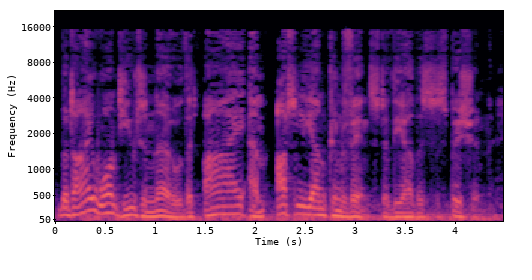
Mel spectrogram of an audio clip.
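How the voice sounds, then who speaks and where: A man playing a loyal Imperial ally in a scripted video game, formal, measured and earnest. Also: fairly low pitch, big pitch swings, a little mellow, a little hiss or hum. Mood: confiding. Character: grave, loyal Imperial ally confiding political warnings.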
